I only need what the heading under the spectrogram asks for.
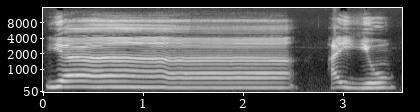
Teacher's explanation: ইয়া জিব্বার মাঝখানে উপরে তালুতে লাগবে, 3 আলিফ টান হবে।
